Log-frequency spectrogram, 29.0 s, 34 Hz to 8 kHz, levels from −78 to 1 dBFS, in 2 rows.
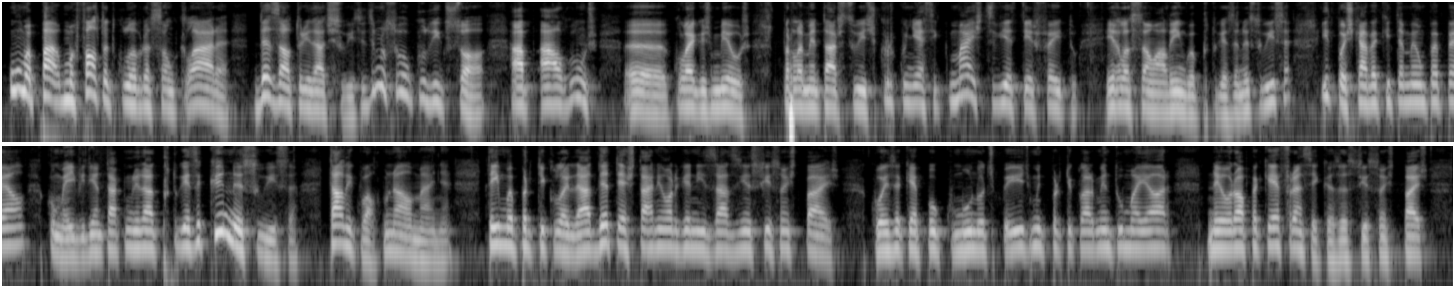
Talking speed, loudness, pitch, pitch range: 200 wpm, -21 LUFS, 145 Hz, 125-155 Hz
